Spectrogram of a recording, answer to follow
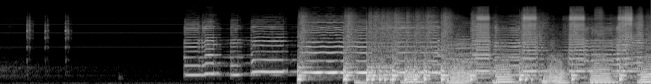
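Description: A Mexican brass band (banda) starts a song live. A few quick taps come first, then about two seconds in a single horn plays a short stepped lead-in phrase. About a second later the full band comes in, with a repeating tuba bass line under trumpets, trombones and drums.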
